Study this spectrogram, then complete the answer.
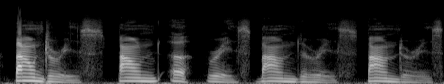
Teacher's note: boundaries between d and r is a schwa and not an e and z ending right boundaries bound boundaries boundaries boundaries yep there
